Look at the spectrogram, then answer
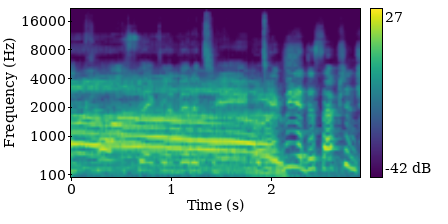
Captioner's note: players laughing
